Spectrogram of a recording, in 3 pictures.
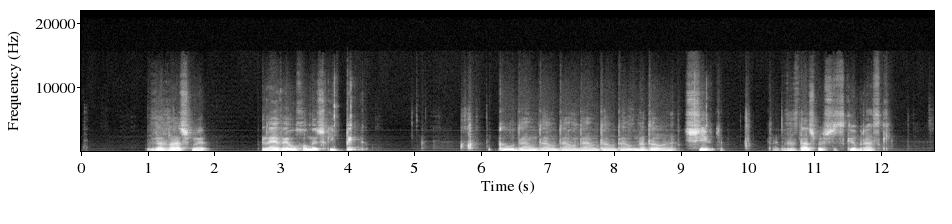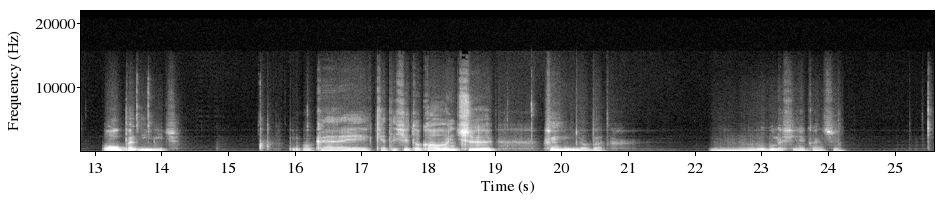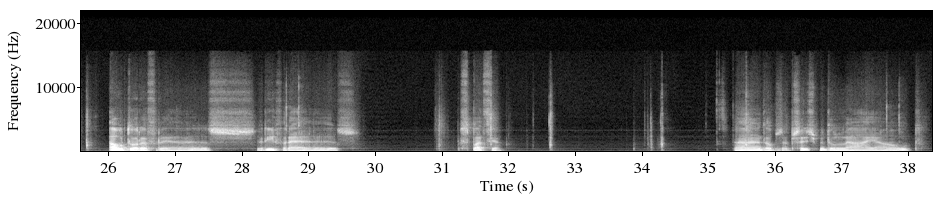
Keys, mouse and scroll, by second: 13.3-19.1 drag, 19.6 shift+middle click, 25.7-28.9 drag, 32.4 space, 34.2 space, 35.4 space, 37.8 click.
